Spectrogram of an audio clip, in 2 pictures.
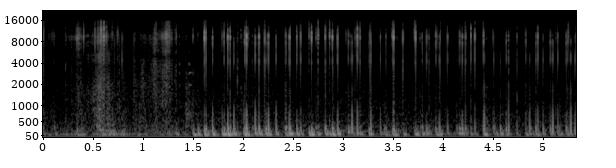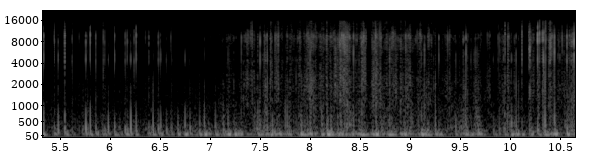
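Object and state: Salt crystal lamp.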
